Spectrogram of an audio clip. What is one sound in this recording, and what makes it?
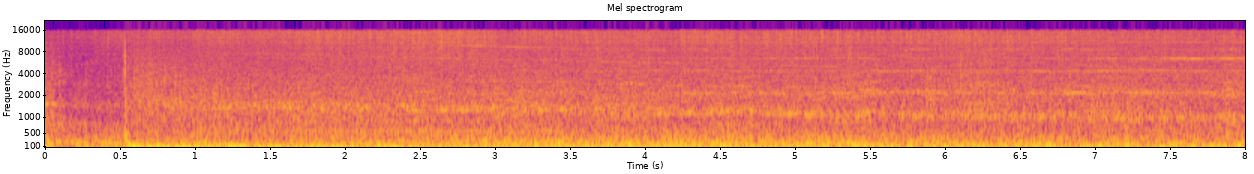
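Rocket engines roar with a deep, steady rumble.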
